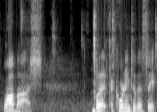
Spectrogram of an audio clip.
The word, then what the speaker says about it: Wabash: on here on indiana.gov it says simply say wabash because it's from a french native word and on here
